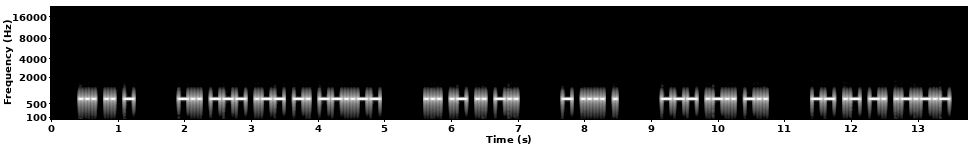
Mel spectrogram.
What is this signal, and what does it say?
Morse code, heard as a keyed tone, about 25 wpm, 700 Hz. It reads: SIT DOWN, SAID THE OLD MAN.
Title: 2x Word-Spacing - Sentences from Top 500 Words - 25wpm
